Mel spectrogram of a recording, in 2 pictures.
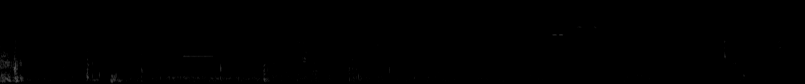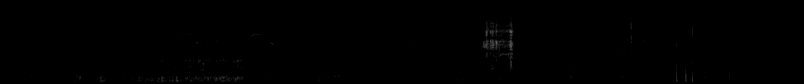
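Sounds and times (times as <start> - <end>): faint high chirps: 1.8 - 3.4, 5.5 - 6.4.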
